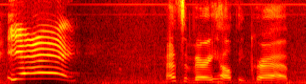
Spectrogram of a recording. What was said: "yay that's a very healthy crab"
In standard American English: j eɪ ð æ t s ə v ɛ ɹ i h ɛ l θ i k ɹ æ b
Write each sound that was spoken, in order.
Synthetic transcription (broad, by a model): j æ ð æ t s ə v ɛ ɹ i h ɛ l θ i k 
